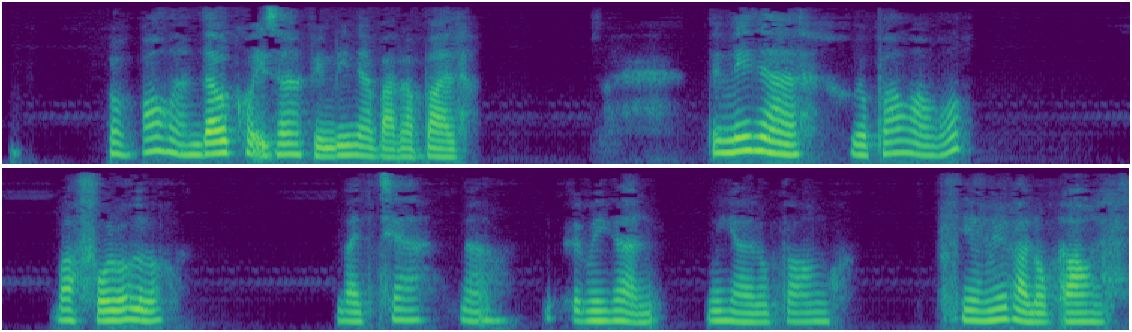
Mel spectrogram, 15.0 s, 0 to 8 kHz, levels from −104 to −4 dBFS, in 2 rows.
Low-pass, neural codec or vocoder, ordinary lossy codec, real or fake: 7.2 kHz; codec, 16 kHz in and 24 kHz out, 0.6 kbps, FocalCodec, streaming, 4096 codes; MP3, 32 kbps; fake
